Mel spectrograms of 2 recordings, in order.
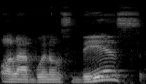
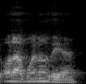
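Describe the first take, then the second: First: The final S sounds are clearly pronounced. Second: The final S sounds are dropped. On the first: "Instead of saying" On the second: "not using the S"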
